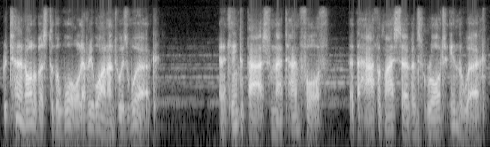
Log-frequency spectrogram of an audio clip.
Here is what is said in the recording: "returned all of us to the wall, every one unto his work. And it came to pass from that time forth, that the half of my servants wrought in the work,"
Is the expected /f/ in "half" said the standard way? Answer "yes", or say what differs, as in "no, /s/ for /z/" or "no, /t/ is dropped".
yes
